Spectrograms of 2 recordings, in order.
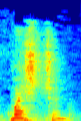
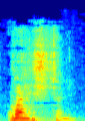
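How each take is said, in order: First: The word is pronounced in a simple, clear way. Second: The same.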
